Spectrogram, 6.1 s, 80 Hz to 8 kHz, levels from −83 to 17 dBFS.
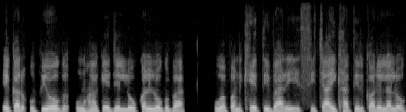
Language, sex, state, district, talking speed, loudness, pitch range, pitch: Bhojpuri, male, Bihar, Saran, 165 wpm, -17 LUFS, 145-155 Hz, 150 Hz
